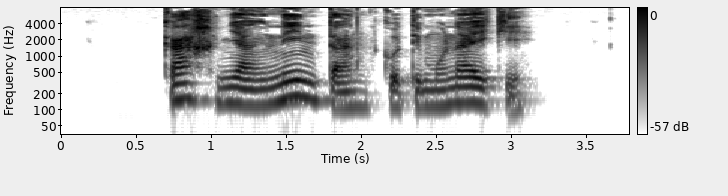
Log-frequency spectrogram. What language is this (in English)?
Puno Quechua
